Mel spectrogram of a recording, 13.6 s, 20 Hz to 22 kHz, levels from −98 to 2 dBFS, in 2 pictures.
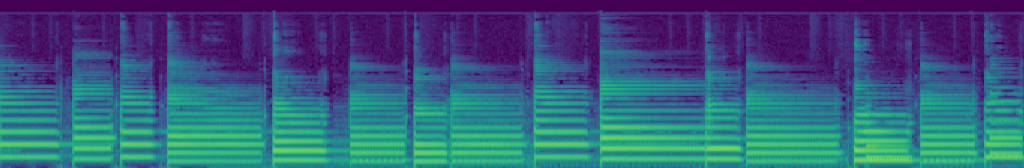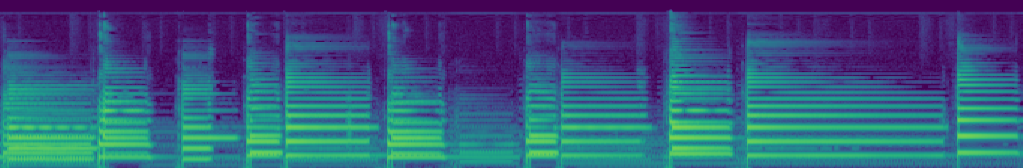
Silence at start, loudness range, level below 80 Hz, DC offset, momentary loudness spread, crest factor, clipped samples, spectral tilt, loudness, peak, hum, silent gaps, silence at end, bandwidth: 0 s; 1 LU; -56 dBFS; under 0.1%; 6 LU; 20 dB; under 0.1%; -5 dB/octave; -23 LUFS; -4 dBFS; none; none; 0 s; 16.5 kHz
